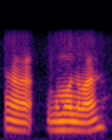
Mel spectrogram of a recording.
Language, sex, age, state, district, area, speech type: Sanskrit, male, 18-30, Uttar Pradesh, Mirzapur, rural, conversation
